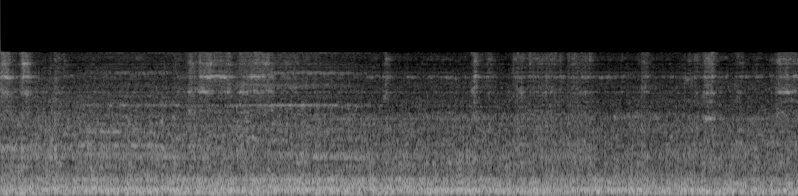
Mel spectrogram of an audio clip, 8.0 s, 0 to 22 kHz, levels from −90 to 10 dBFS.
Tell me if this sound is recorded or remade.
remade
